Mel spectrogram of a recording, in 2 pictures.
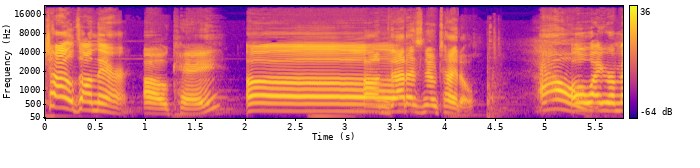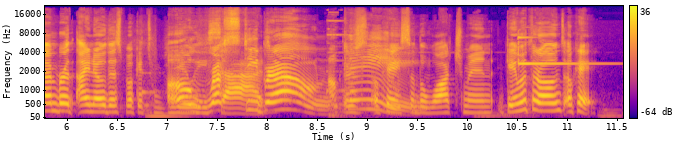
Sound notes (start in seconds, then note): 4.5 elbow thuds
